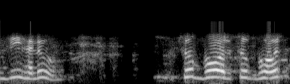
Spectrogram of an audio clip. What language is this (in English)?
Maithili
